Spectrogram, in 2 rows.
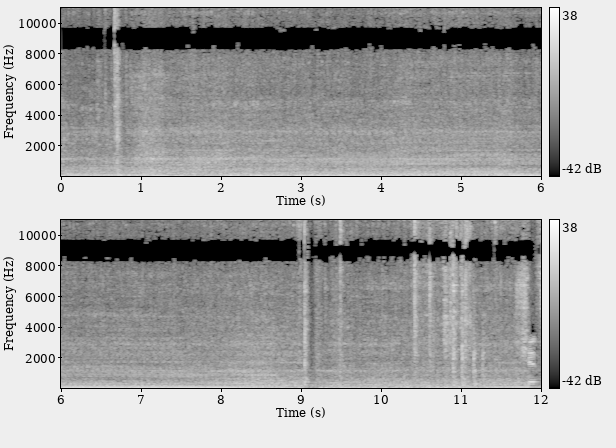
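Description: JCB Fastrac 3185's six-cylinder diesel engine running steadily while the tractor drives in reverse, heard from inside the cab. The engine note grows deeper and stronger for a few seconds in the middle, and a few short clicks or knocks come near the end.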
